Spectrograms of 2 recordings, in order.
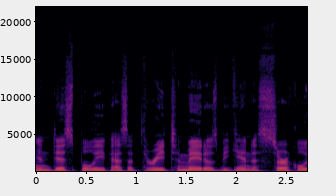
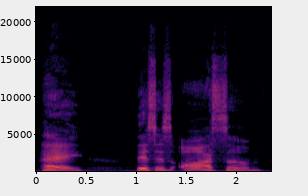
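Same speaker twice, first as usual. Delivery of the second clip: excited cry; 6 semitones higher than usual. A narrator's reading. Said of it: "Zach cried".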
